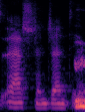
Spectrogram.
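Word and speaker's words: Ashton Jeanty: just like I assume I know you love jenty but um and am I pronouncing it right it's Ashton jenty right yeah okay um so for this you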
